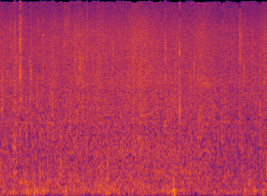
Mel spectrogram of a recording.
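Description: Strong wind and rain on an open boat deck in a storm: a steady rushing noise with wind buffeting the microphone and scattered spatters of raindrops.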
